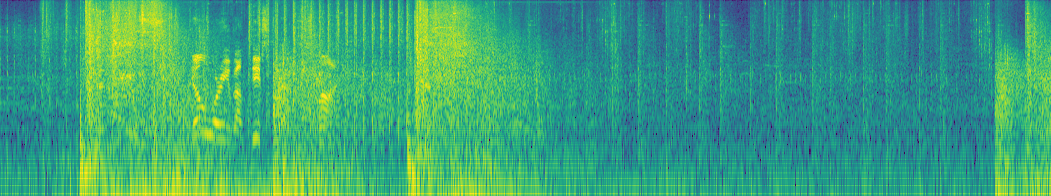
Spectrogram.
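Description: Gunfire and explosions boom in a video game battle.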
